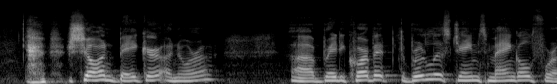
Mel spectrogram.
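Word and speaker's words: Corbet: Brady Corb cor corat how you pronounced his last name Corb and like sorbet cor you're probably going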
